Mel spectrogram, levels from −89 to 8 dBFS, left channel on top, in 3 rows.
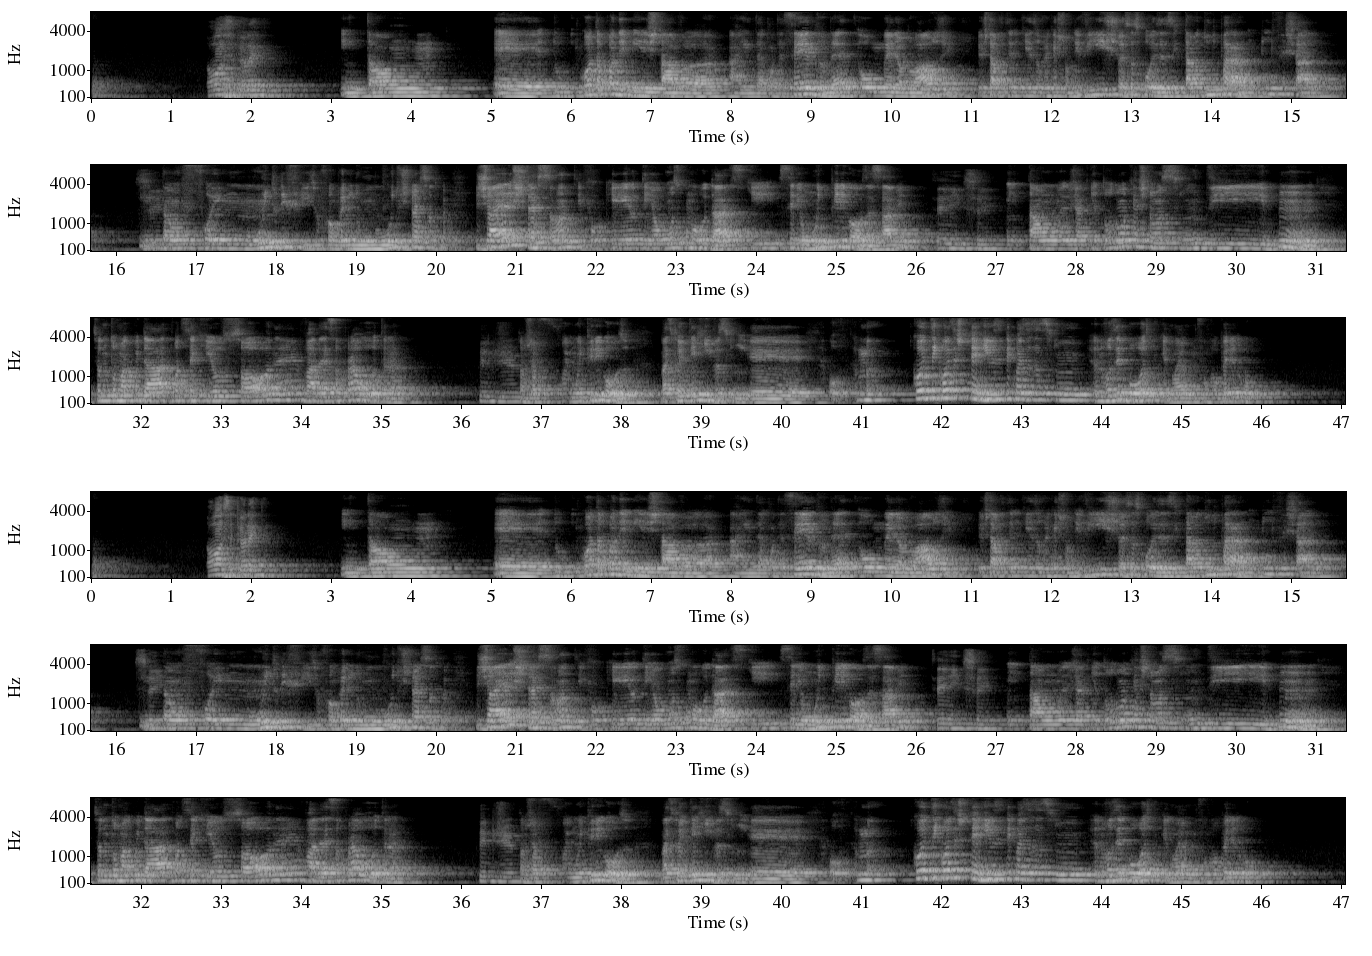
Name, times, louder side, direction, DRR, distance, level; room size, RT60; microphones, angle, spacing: voice 1, 1.4-2.2 16.2-16.6 26.3-27.0 36.2-36.7, right 1 dB, 35° right, 3 dB, 0.7 m, -32 dB
voice 2, 3.1-4.3 5.0-10.8 11.1-15.4 16.3-20.2 20.5-25.9 27.1-31.1 31.4-35.3 36.7-38.2 38.5-41.2 41.7-45.8, left 1 dB, 75° left, -2 dB, 1.8 m, -26 dB
6.7 x 5.2 x 2.9 m, 1.4 s
head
